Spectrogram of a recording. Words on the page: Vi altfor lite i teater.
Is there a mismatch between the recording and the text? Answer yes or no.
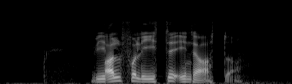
no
